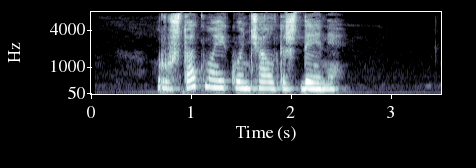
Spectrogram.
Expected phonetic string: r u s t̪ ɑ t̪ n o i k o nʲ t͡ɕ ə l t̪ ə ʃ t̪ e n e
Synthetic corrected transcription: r u ʃ t̪ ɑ t̪ m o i k o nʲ t͡ɕ ɑ l t̪ ə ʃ d̪ e n e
